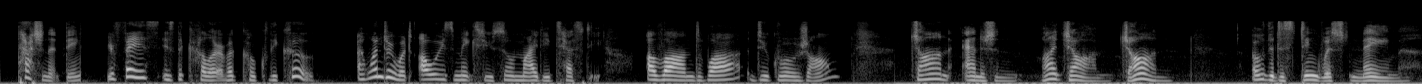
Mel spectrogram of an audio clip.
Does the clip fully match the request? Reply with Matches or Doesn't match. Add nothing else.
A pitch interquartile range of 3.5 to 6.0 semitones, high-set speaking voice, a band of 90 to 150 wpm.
Matches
